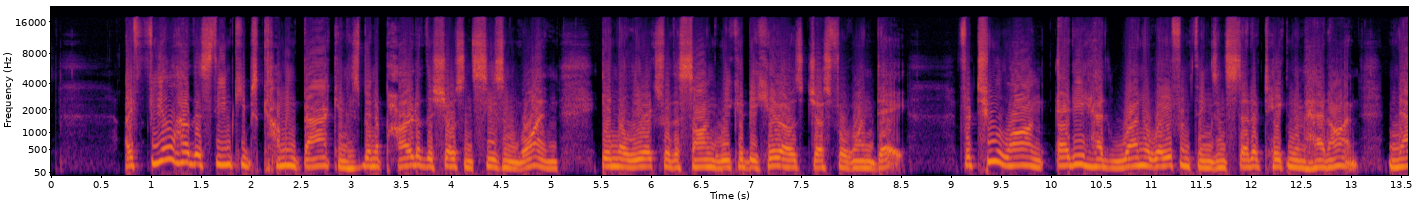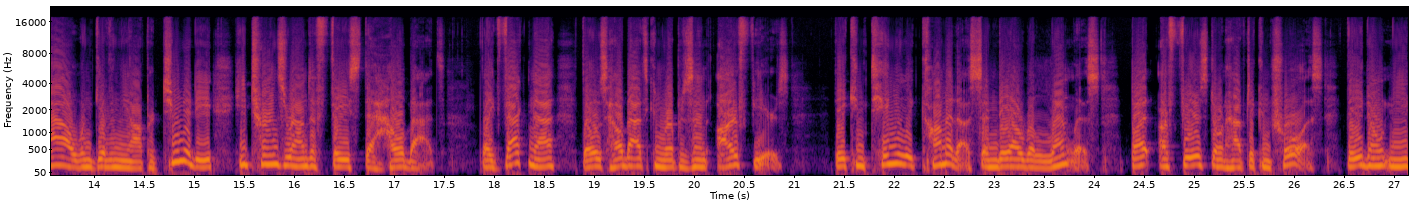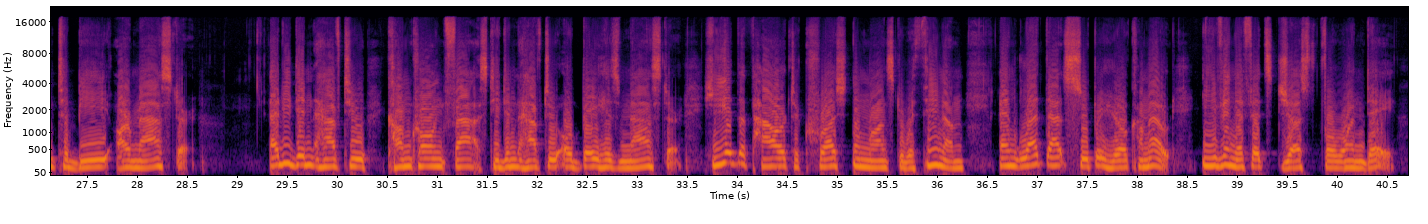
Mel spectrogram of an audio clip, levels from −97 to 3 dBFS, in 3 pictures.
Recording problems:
distortion; heavy; 27% of the sound clipped

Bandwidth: 17.5 kHz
